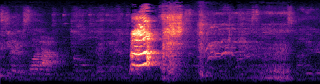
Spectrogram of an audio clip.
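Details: One loud, abrupt hiccup breaks through soft talk and laughter: big hiccups.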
